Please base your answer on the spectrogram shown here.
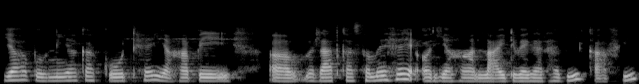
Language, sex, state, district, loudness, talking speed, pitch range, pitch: Hindi, female, Bihar, Purnia, -24 LUFS, 170 wpm, 155-185 Hz, 165 Hz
